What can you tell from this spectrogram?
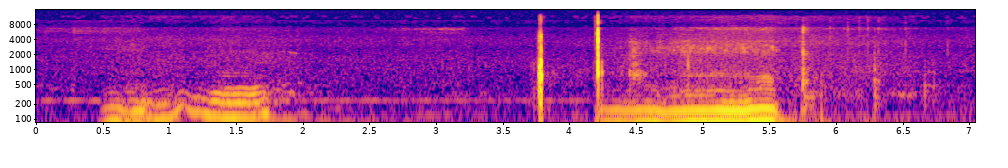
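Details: Female sporting dog, deeply asleep after a full weekend of running and training: deep, low, rumbling snores on the in-breath with quiet between breaths; snoring.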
